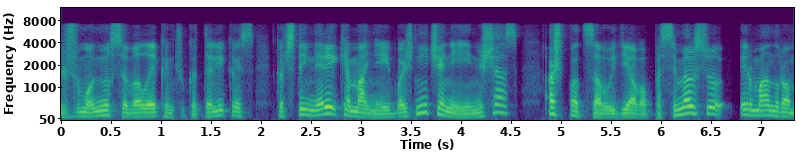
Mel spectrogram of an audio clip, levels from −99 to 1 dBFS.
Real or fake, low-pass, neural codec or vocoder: fake; 7.2 kHz; codec, 16 kHz, 0.8 kbps, ZipCodec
